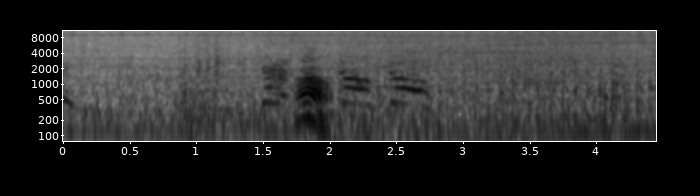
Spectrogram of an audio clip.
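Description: Helicopter in the video game Far Cry 3, a steady rotor drone with engine hum running throughout, with a person speaking briefly over it.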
